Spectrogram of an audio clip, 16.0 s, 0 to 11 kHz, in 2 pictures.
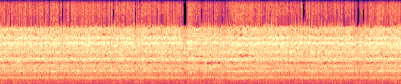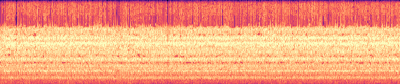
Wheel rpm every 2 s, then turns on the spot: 230, 230, 230, 230, 240, 230, 230, 230.
none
